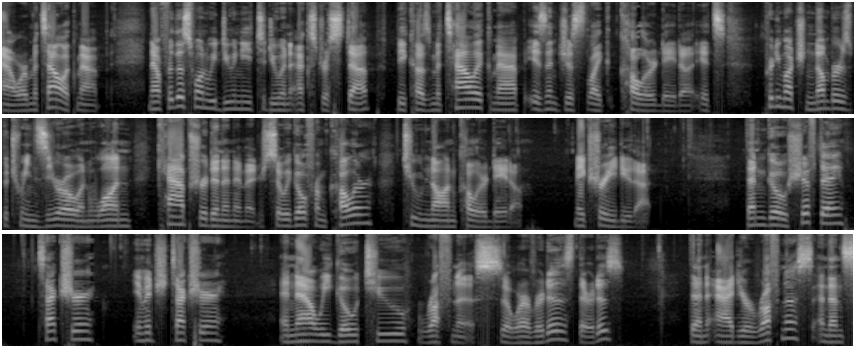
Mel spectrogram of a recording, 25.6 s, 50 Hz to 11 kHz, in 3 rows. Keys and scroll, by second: 16.5 a.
